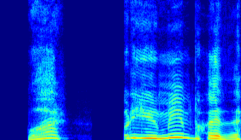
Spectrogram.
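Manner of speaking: mock freaked-out disbelief. Retelling how middle management reacted to the news: imitating someone freaking out. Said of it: "So they all start freaking out".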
